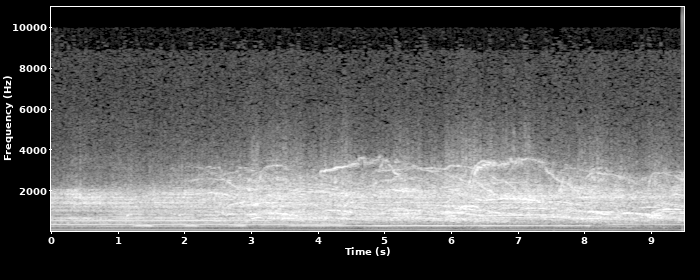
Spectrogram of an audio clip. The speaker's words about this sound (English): There was shouting and rejoicing. There was singing and laughter.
